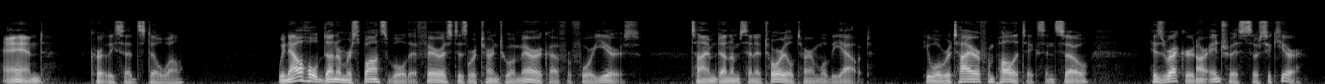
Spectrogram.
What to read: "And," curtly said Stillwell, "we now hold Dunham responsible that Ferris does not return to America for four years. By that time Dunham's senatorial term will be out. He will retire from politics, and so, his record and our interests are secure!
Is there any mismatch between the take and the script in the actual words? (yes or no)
yes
